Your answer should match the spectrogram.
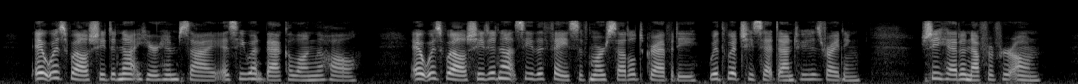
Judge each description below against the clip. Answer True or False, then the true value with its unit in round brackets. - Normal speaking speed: False (240 wpm)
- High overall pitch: True (225 Hz)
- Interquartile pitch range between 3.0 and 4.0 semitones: True (3.4 semitones)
